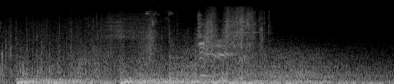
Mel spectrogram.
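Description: A sword slashes with a heavy blow.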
